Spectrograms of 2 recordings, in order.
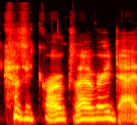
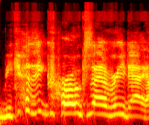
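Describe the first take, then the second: First: Softer, lower murmur to herself; quiet repeat. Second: Higher, bright riddle answer; lively punchline. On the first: Repeating the riddle to herself to remember it, softer and lower. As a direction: rehearse the joke under the breath. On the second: Answering the riddle aloud for live viewers, higher lively punchline. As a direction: land the punchline with a lift. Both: Real, not acted.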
